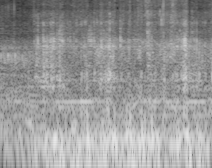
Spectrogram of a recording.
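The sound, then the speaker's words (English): A boat rocking back and forth as it pushes over and breaks through ice, producing a steady low rumble and rough, grinding noise throughout, with no talk. “I'm rocking back and forth. That gives the boat a better chance to keep going over the ice, and it won't just stop. And it'll also let the ice break up a little”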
